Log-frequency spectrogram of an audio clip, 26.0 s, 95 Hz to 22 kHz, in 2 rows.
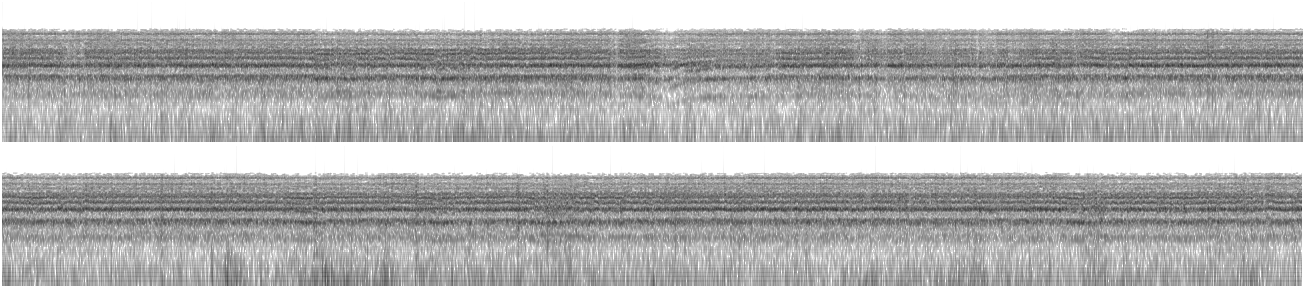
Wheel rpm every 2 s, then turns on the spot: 160, 160, 160, 140, 160, 160, 160, 160, 160, 160, 160, 160, 160.
none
